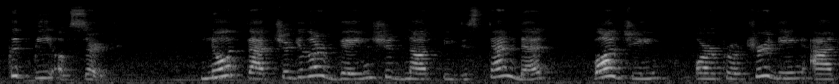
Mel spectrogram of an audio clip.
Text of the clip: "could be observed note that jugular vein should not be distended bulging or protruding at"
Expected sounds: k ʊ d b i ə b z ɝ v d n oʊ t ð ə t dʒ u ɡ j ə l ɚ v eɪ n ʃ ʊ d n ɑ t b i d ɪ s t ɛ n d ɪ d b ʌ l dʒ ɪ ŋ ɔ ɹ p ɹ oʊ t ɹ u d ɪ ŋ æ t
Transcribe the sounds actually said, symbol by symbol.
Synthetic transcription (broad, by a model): k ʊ d b i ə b s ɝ d n oʊ t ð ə t ʃ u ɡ j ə l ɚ v eɪ n ʃ ʊ d n ɑ t b i d ɪ s t ɛ n d ɪ d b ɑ dʒ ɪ ŋ ɔ ɹ p ɹ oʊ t ɹ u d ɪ ŋ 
